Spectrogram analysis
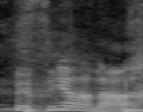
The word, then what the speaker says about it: Sjana: Oh, yeah, Siana. Sorry, it's a really complicated name. SJ, just to throw you off, ANA. But, yeah, looks like Sjana, but pronounced like banana. Siana.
